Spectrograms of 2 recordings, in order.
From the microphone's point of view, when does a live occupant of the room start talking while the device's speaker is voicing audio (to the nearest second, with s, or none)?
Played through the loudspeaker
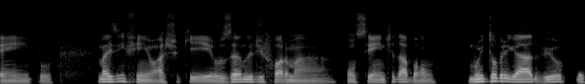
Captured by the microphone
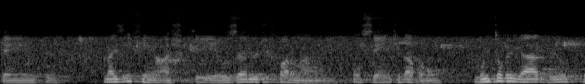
none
